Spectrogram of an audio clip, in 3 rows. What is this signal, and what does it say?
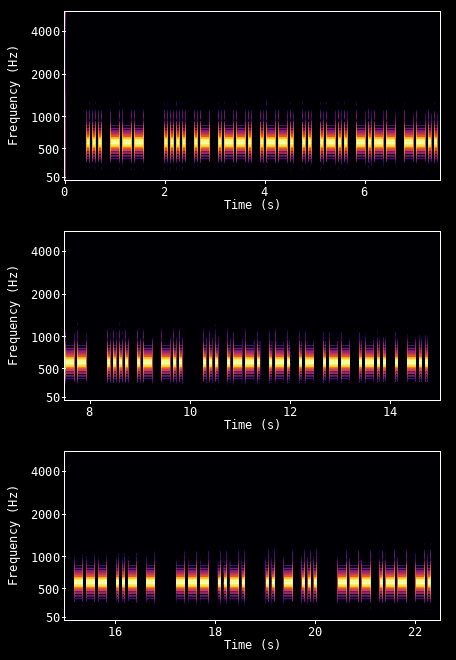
Morse code, heard as a keyed tone, about 20 wpm, 600 Hz. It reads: SO HAPPILY, HAD SPRAWLED OUT OF ITS OWN
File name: cw-books / winnie-the-pooh / winnie-20wpm-page-0091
